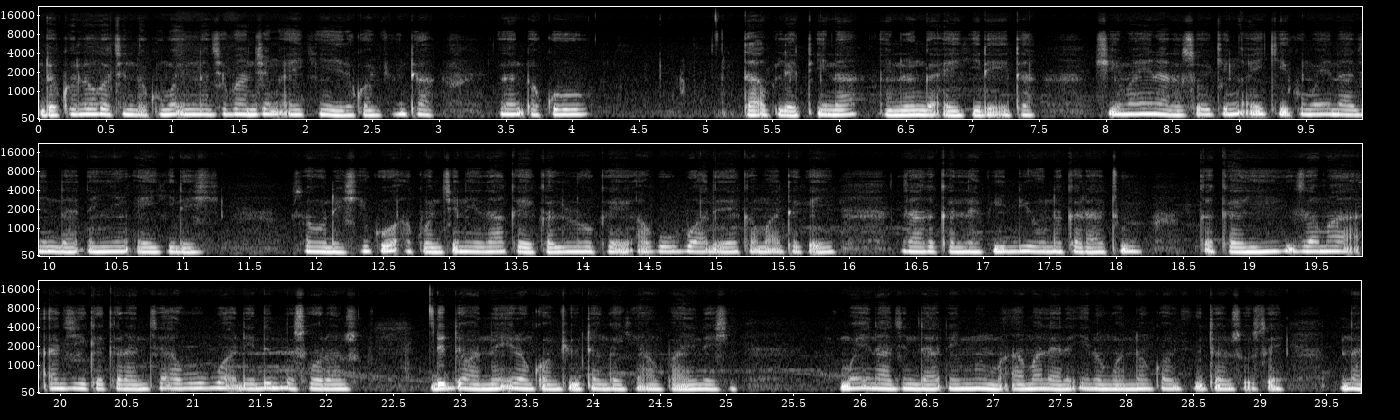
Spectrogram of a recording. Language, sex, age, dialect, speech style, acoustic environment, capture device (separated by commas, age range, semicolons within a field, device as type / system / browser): Hausa, male, 25-34, Nigeria - Nigerian Standard, relaxed; tired; focused, silence; nature, mobile / Linux / Chrome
